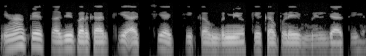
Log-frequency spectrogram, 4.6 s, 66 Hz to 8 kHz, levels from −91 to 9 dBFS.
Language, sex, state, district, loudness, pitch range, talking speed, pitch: Hindi, male, Chhattisgarh, Kabirdham, -18 LUFS, 105-115 Hz, 155 wpm, 110 Hz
